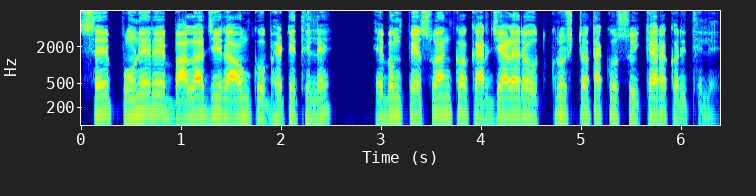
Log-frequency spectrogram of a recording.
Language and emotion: Odia, neutral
